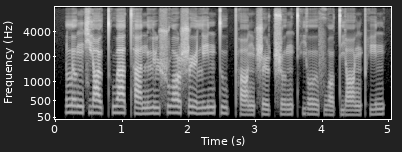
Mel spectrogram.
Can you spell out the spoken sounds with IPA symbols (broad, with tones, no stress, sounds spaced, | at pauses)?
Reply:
l ɤ˥˧ ŋ ɕ j ɑ˥˩ ʊ̯ t̪ʰ w ä˥ t̪ʰ a˧˥ n l y˧˥ ʂ w ɔ˥˧ ʂ ɻ̩˥˩ l i˥ n t̪ u˥˩ pʰ ɑ˨˩ ŋ ʂ ɻ̩˧˥ ʈ͡ʂ ʊ˧˥ ŋ t̪ʰ j o˥˩ ʊ̯ f w ɔ˩ t̪ j ɑ˨˩ ŋ pʰ i˦ n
